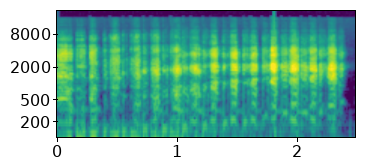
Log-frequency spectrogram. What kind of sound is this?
happy.monkey.08
daxophone, friction, idiophone, instrument, wood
